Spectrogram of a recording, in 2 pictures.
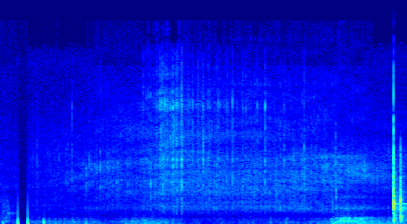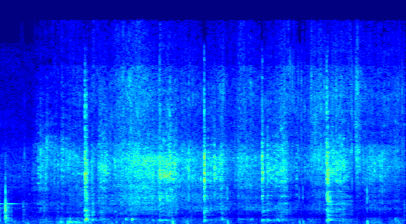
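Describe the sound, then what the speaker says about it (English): Vegetables and potato with onion and soy sauce are stir-fried in a pan, a low sizzle that grows louder and brighter halfway through, punctuated by a sharp clack and intermittent scraping stirs. "we keep stirring it to make the potato little bit soft"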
